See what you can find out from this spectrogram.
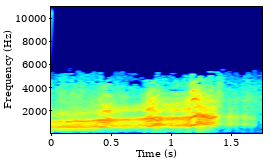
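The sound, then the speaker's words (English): A small dog growls in a sustained, rough, fairly loud rumble that wavers in pitch and breaks into a few quieter whimpering sounds at the end. “Oh, but that's against regulations, pal. I can't take no dog on board with me.”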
